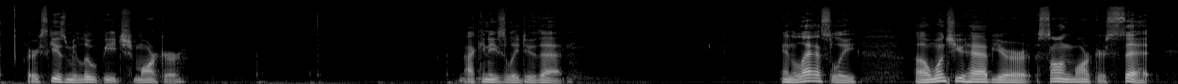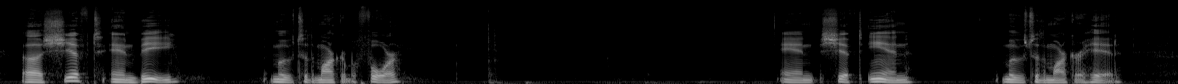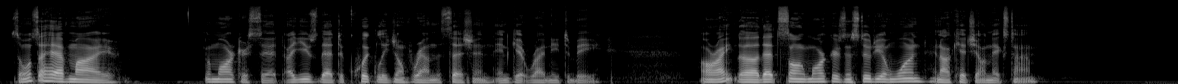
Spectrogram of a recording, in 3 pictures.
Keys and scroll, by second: 0.0 shift+p, 0.9 shift+Right, 2.6 shift+p, 3.1 shift+Right, 4.5 shift+p, 15.6 shift+b, 18.8 shift+b, 22.8 shift+n, 25.3 shift+b.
